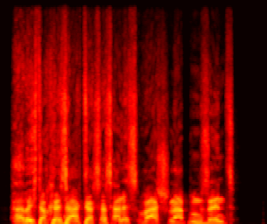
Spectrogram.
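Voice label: Demoman cheers, German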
